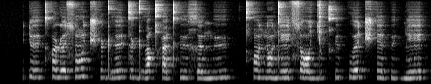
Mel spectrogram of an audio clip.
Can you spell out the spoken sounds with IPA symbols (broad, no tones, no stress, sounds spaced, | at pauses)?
ɗ ø t̪ʰ ɔ̃ ɳ œ s õ t͡ʃʰ ɵ ɖʱ ø t̪ ɵ ɖʱ o qʰ ø t̪ʰ ʉ x œ ŋ͡m ʉ | t̪ʰ ɔ̃ n ɔ̃ d ẽ s ɔ ɟ o kʰ y kʷ œ t͡ʃʰ ẽ p y ɡ͡b ẽ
